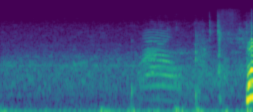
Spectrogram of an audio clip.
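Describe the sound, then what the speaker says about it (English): A cat gives a single short, fairly faint meow in a quiet room, followed moments later by a sharper, louder cry. "That was a kitty! Sounded like a kitty!"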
